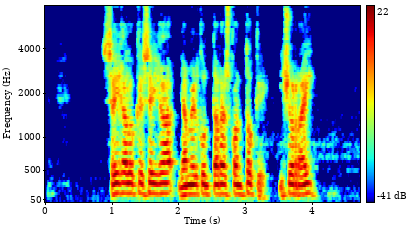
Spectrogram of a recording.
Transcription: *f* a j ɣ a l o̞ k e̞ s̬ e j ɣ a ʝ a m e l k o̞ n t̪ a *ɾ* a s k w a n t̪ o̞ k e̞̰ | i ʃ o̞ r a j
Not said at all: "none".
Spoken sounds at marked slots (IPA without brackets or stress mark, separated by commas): s, ɾ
